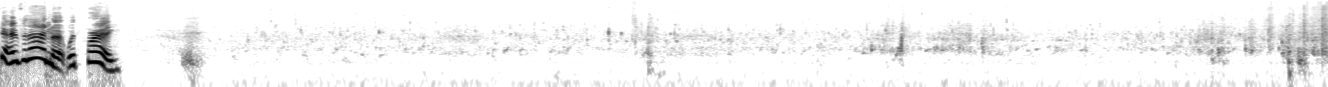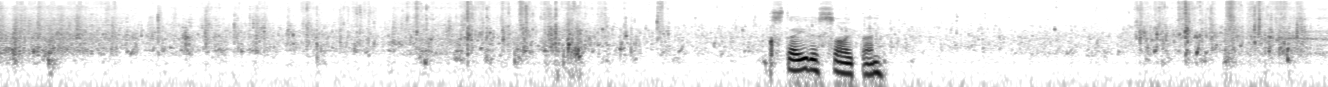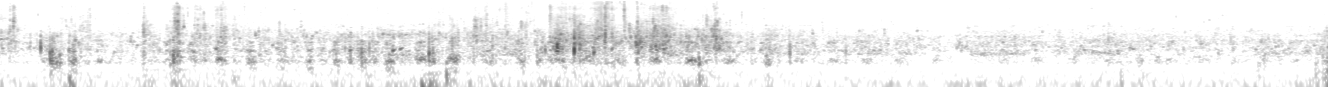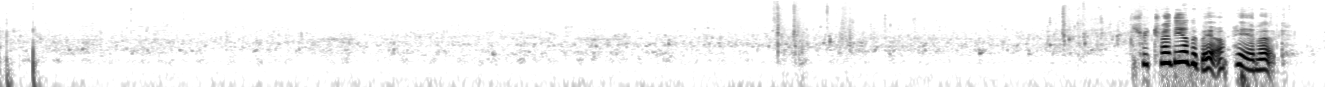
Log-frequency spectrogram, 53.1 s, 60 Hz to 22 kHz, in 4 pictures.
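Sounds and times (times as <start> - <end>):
river trickling over stones: 0.0 - 53.0
splashing in water: 11.9 - 20.2, 24.5 - 34.4.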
